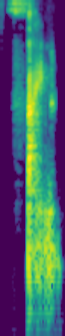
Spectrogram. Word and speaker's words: sign: O sign você vai pronunciar assim. Seat belt sign.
